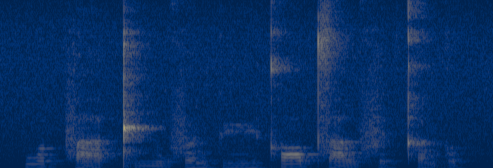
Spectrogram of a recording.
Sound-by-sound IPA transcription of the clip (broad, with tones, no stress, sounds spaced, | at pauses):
w ʊ˥ k̚ f aː˨ t̚ kʰ iː˨ w f ɵ˧ n k yː˨˧ kʰ ɔː˥ p̚ t͡s aː˨ w f ɪ˨˥ k̚ t̪ʰ ɐ˨˥ m k ʊ˨ k̚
